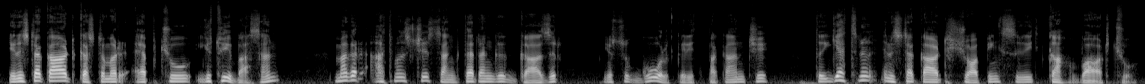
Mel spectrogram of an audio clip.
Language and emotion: Kashmiri, neutral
